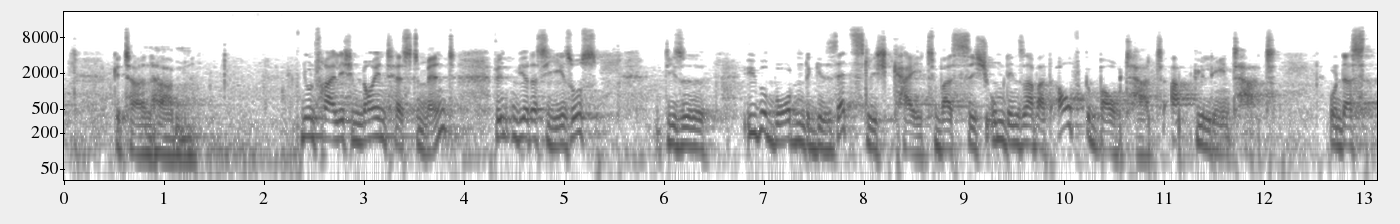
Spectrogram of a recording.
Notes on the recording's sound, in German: Predigt aus dem Gottesdienst vom 22.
